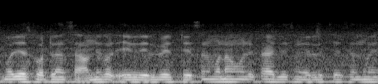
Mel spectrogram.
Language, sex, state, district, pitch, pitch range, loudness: Hindi, male, Madhya Pradesh, Katni, 115 Hz, 110-120 Hz, -17 LUFS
